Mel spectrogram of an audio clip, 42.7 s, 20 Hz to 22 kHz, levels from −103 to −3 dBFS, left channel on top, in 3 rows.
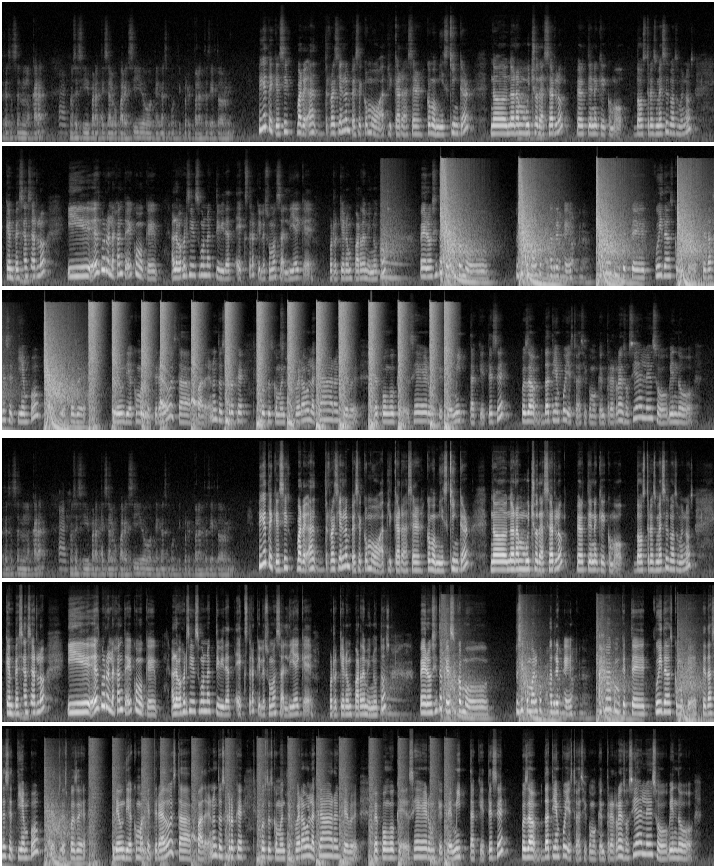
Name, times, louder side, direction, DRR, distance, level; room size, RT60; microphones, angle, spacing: voice 1, 0.0-4.6 10.3-10.8 14.6-14.9 24.9-26.0 34.0-34.6, equal, 10° left, 1.5 m, -48 dB
voice 2, 5.1-11.2 11.5-12.4 12.6-13.8 14.3-17.3 17.6-20.5 20.8-24.0 24.5-25.7 26.2-30.4 30.7-33.3 33.7-38.5 38.9-42.3, right 5 dB, 60° right, 0.5 m, -28 dB
sound 1, 21.8-22.2 23.0-24.0 24.6-25.5 26.1-27.1 27.7-28.6 29.3-30.9 31.3-31.8 32.3-32.5 32.9-33.2 33.6-33.8 34.2-34.4 34.7-35.5 35.8-36.0 36.4-36.6 37.0-37.6, left 10 dB, 90° left, 0.4 m, -28 dB
13.5 x 11.0 x 2.4 m
head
